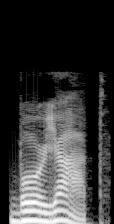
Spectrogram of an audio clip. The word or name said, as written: buryat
